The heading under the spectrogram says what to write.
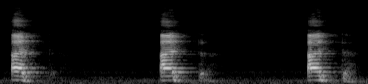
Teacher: ہماری زبان کی نوک سامنے والے اوپر کے دانتوں کی بیک سائڈ پہ لگ رہی ہے۔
